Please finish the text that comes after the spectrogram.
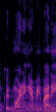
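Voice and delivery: high, loud call to the crowd. Real, not acted. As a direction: pump up the room, call it out. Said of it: "Okay, one more time".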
